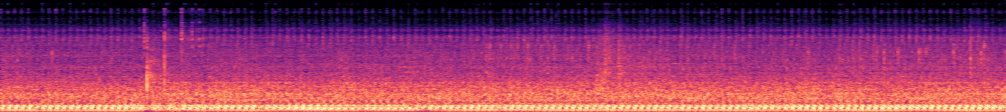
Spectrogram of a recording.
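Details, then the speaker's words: Single-cylinder motorcycle after spark plug hole thread repair, starting right away: steady even quick idle, about three to four firing pulses a second, no knocks or misses; normal running. "Tapi di sini alhamdulillah aman, ya, kita starter langsung hidup."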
